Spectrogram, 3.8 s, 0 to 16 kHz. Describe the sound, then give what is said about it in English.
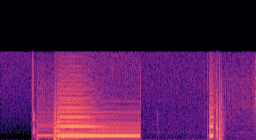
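Telephone line sounds as a 7 is dialed into a Harrisonburg callback circuit on an old trunk line: a click, then a steady buzzing tone for over a second that stops abruptly, then quiet hiss and a short burst of clicks. “We dialed a 7, that goes to Harrisonburg.”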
